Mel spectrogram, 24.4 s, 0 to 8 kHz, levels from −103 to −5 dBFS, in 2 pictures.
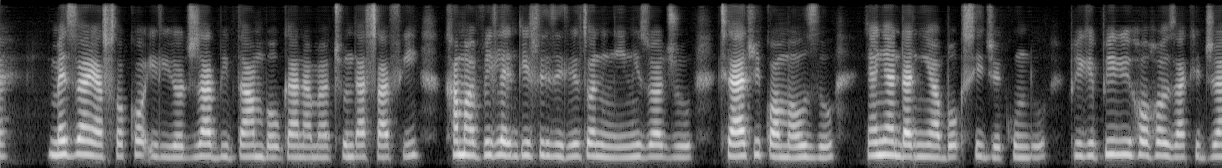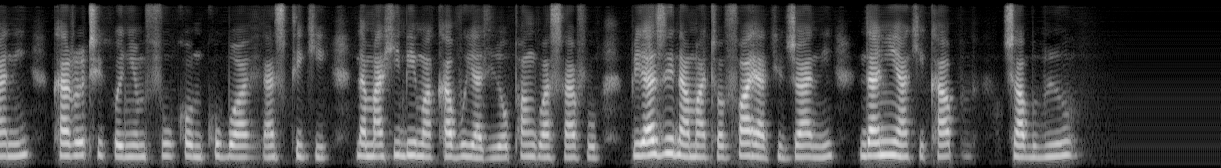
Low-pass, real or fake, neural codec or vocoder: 7.2 kHz; fake; codec, 16 kHz, about 1 kbps, DyCAST, with the encoder's durations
